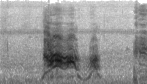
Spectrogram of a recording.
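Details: Great Pyrenees puppy, four weeks old, romping outdoors for the first time on a Middle Tennessee property; one drawn-out yelp, then a shorter one, and another cry starting at the end.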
